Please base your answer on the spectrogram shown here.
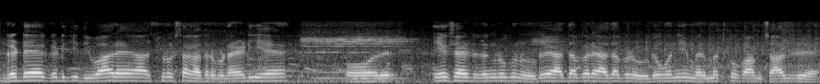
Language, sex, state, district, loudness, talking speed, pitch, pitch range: Hindi, male, Rajasthan, Nagaur, -15 LUFS, 210 wpm, 155 Hz, 145-165 Hz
